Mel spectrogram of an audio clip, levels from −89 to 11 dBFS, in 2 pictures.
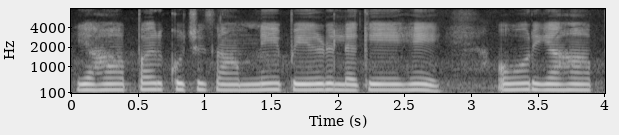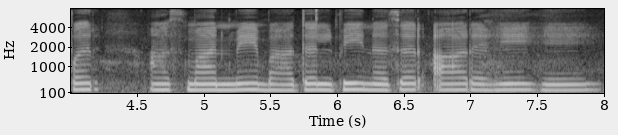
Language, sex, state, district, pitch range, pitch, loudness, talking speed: Hindi, male, Rajasthan, Jaipur, 200-210 Hz, 205 Hz, -15 LUFS, 135 wpm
